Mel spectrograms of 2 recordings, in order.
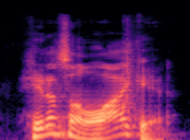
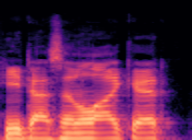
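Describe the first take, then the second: First: The sentence is said with lively intonation. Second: The sentence is said with flat intonation. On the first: The speaker calls it right. "Y le damos también entonación" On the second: The speaker calls it wrong. "Que no sea"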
